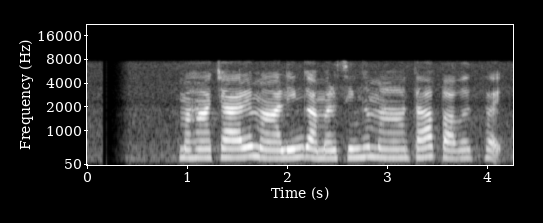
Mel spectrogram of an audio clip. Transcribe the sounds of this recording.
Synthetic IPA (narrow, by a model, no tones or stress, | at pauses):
mɐɦaːt͡ʃaːɾjəmaːliŋɡɐməɾəsiŋhɐmaaːt̪aːpɐʋəsɐj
